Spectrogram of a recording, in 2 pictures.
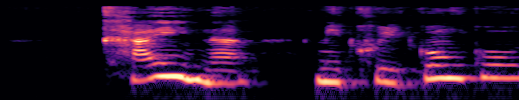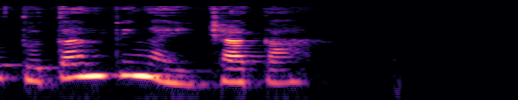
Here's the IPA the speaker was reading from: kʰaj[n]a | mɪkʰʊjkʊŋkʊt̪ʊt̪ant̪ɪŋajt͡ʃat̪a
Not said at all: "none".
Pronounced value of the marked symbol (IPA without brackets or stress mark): n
